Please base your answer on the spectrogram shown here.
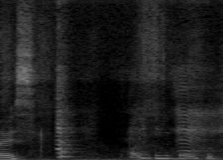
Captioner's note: baby cooing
